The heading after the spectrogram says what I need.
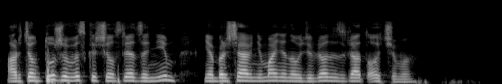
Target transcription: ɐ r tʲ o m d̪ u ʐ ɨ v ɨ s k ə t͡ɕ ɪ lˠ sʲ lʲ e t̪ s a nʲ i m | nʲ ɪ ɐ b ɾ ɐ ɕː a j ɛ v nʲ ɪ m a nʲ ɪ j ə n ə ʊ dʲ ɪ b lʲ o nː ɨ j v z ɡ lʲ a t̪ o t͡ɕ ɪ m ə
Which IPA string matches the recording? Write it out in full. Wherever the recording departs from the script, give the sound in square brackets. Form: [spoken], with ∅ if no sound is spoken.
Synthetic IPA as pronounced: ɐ r tʲ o m [t̪] u ʐ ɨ v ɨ s k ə t͡ɕ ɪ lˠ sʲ lʲ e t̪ [z] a nʲ i m | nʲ ɪ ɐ b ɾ ɐ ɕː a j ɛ v nʲ ɪ m a nʲ ɪ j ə n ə ʊ dʲ ɪ [v] lʲ o nː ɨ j v z ɡ lʲ a t̪ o t͡ɕ ɪ m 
